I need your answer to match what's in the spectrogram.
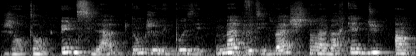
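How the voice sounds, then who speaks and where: A woman preschool teacher giving a home video lesson to young children, slow and gentle, sounding out words syllable by syllable, recorded on a tablet at home in the countryside. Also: mid-range voice, animated, recorded from a distance, noisy background. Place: countryside home, flies around. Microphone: tablet camera. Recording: roomy tablet recording with faint ambience.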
